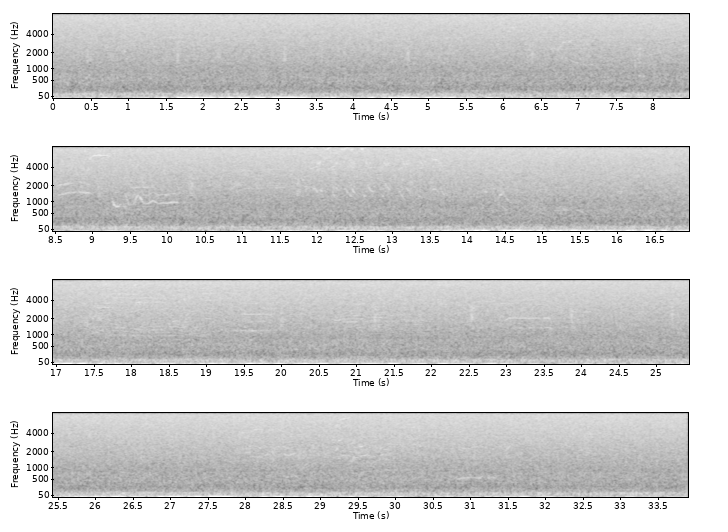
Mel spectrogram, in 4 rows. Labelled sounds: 8.6	9.3	killer whale, Bigg's (transient), 1.3 to 6.1 kHz
9.6	10.2	killer whale, Bigg's (transient), 0.86 to 1.4 kHz
17.8	18.0	killer whale, Bigg's (transient), 4.9 to 5.1 kHz
19.5	19.8	killer whale, Bigg's (transient), 2.3 to 2.5 kHz
23.0	23.5	killer whale, Bigg's (transient), 1.9 to 2.1 kHz

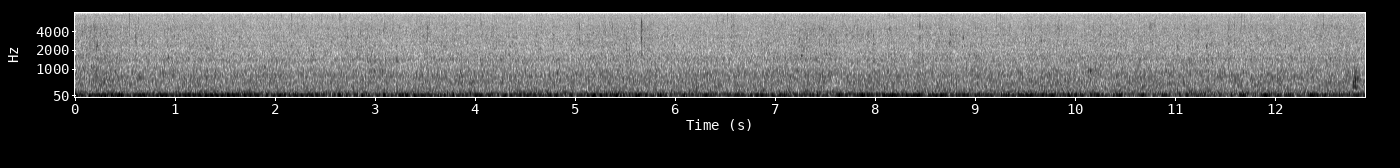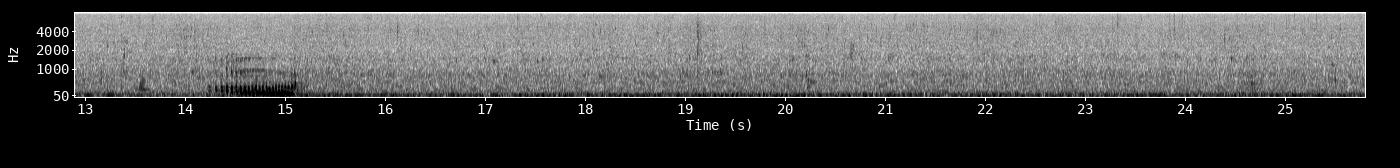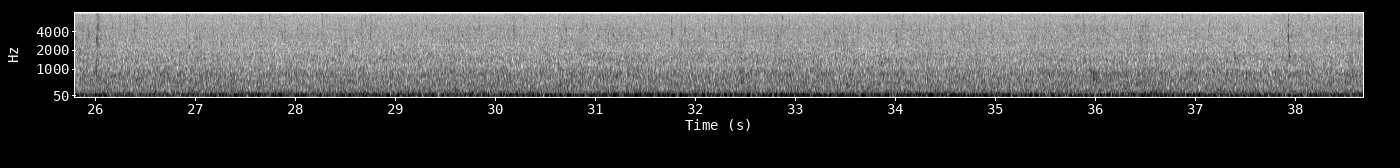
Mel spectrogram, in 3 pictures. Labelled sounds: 14.4	14.8	humpback whale, 0.84 to 1.6 kHz

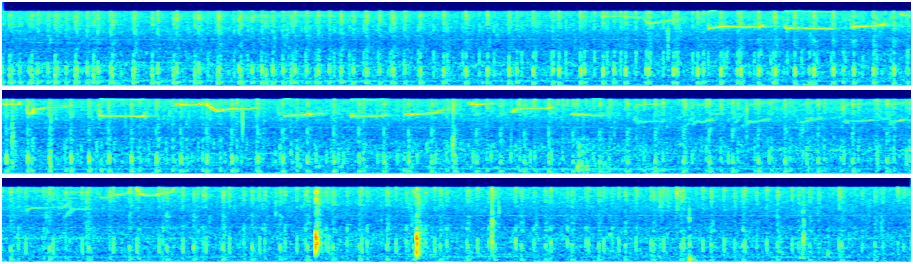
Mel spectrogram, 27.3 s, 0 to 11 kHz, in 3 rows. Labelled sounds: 2.4	3.5	killer whale, southern resident, J pod, 5.6 to 6.6 kHz
6.0	15.1	killer whale, southern resident, J pod, 3.4 to 8.0 kHz
15.4	15.7	killer whale, southern resident, J pod, 2.8 to 8.0 kHz
16.0	16.8	killer whale, southern resident, J pod, 2.8 to 8.0 kHz
17.1	19.9	killer whale, southern resident, J pod, 2.9 to 8.0 kHz

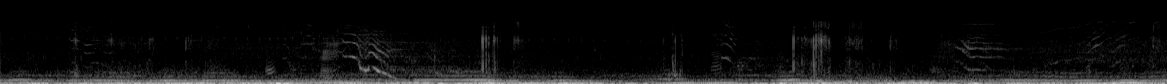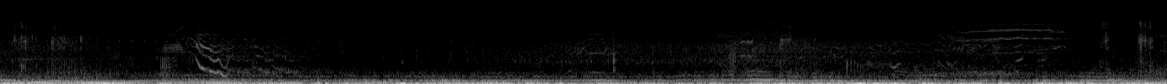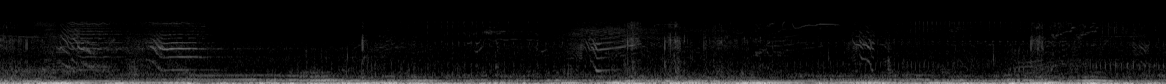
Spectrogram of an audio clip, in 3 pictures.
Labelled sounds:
0.9	1.7	killer whale, southern Alaska resident, 1.4 to 7.2 kHz
3.2	4.1	killer whale, southern Alaska resident, 0.25 to 8.0 kHz
7.1	7.5	killer whale, southern Alaska resident, 0.62 to 8.0 kHz
9.3	10.2	killer whale, southern Alaska resident, 0.55 to 7.6 kHz
10.5	11.7	killer whale, southern Alaska resident, 0.79 to 8.0 kHz
13.3	14.6	killer whale, southern Alaska resident, 0.25 to 7.1 kHz
17.5	18.0	killer whale, southern Alaska resident, 0.83 to 4.2 kHz
19.0	19.4	killer whale, southern Alaska resident, 1.2 to 3.1 kHz
21.2	22.5	killer whale, southern Alaska resident, 1.3 to 8.0 kHz
24.0	25.8	killer whale, southern Alaska resident, 0.49 to 8.0 kHz
28.1	29.9	killer whale, southern Alaska resident, 0.49 to 7.5 kHz
30.3	32.3	killer whale, southern Alaska resident, 0.81 to 8.0 kHz

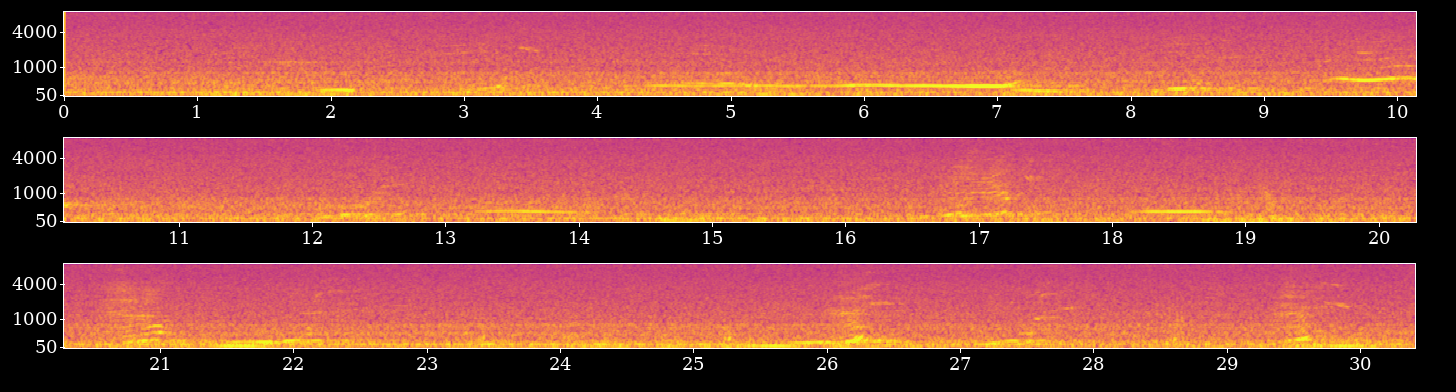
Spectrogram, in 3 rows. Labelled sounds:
9.9	10.2	humpback whale, 0.96 to 1.1 kHz
16.9	17.2	humpback whale, 0.86 to 1.1 kHz
20.7	21.0	humpback whale, 1.15 to 1.22 kHz
29.7	30.0	humpback whale, 1.7 to 2.2 kHz

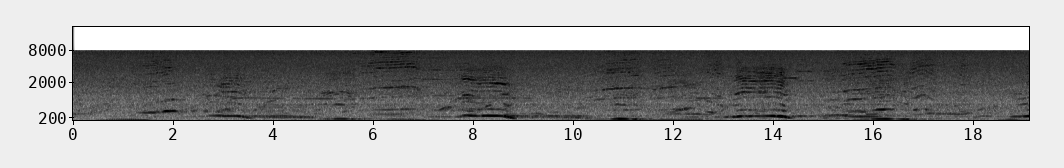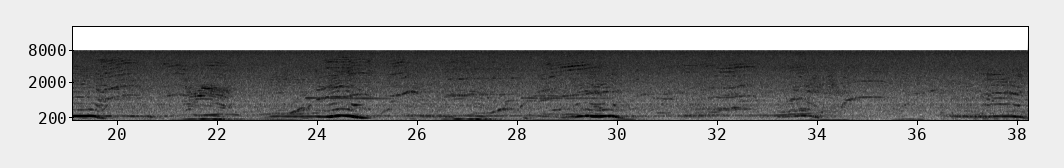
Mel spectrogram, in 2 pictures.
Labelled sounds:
1.8	2.1	humpback whale, 0.83 to 1.0 kHz
3.1	3.4	humpback whale, 0.96 to 1.4 kHz
4.9	5.3	humpback whale, 1.1 to 1.4 kHz
5.9	8.8	humpback whale, 0.83 to 7.5 kHz
10.6	12.8	humpback whale, 0.80 to 4.7 kHz
13.2	14.8	humpback whale, 1.2 to 3.3 kHz
15.4	16.4	humpback whale, 0.90 to 5.5 kHz
16.8	17.2	humpback whale, 0.99 to 4.3 kHz
19.7	20.4	humpback whale, 1.1 to 5.1 kHz
21.0	22.1	humpback whale, 0.93 to 4.3 kHz
23.8	25.1	humpback whale, 0.90 to 5.4 kHz
25.4	26.0	humpback whale, 1.1 to 4.9 kHz
26.6	27.2	humpback whale, 1.1 to 1.4 kHz
28.1	29.5	humpback whale, 0.90 to 4.4 kHz
32.0	32.8	humpback whale, 0.99 to 4.5 kHz
33.4	33.7	humpback whale, 0.80 to 1.1 kHz
34.5	35.3	humpback whale, 0.80 to 2.2 kHz
37.5	37.8	humpback whale, 0.99 to 1.1 kHz

